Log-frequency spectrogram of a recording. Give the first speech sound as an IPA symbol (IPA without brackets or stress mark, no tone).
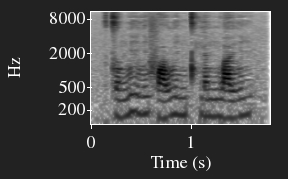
t͡s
